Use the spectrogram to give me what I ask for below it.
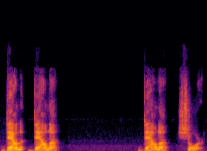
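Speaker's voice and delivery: "downa" as one word, slowly demonstrated; local "downa shore". Shown as a demonstration. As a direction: teach "downa shore", "the" shrunk to a. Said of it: "Watch. Watch".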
